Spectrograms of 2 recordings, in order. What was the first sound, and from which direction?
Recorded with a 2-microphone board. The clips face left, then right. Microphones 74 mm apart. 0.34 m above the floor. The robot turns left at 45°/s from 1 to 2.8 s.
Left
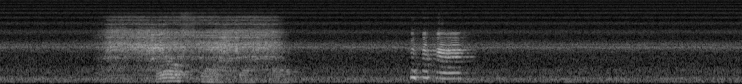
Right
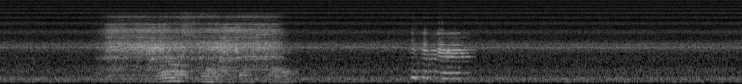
A man speaking, 45° left.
